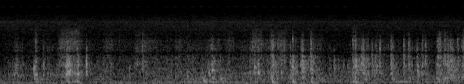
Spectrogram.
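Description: Stiff paper crackling and rustling as a rolled paper message is unrolled and opened, a string of short irregular crackles that grows busier in the second half.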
